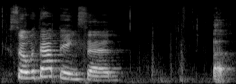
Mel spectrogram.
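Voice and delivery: usual speaking voice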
